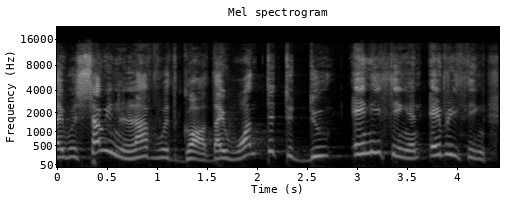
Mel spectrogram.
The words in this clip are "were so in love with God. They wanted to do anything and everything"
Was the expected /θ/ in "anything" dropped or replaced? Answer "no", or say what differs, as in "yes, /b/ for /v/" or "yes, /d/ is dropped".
no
